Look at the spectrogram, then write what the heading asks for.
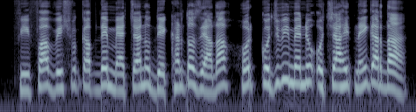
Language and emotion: Punjabi, happy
